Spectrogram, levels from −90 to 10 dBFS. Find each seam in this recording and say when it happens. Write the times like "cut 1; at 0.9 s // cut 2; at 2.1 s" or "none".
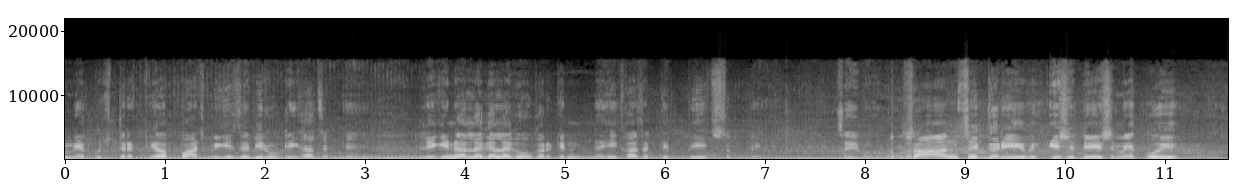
cut 1; at 8.4 s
